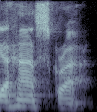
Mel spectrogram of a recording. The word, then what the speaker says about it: Ahascragh: um the locals say aasra okay aasra so you don't pronounce the GH at the end a lot of Irish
